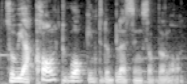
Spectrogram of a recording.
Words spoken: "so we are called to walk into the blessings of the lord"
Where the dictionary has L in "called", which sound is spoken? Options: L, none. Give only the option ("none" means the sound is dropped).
L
